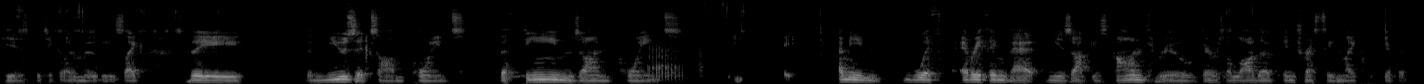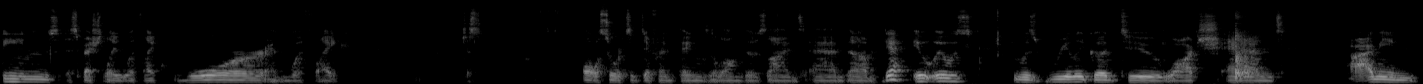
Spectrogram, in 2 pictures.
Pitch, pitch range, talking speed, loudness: 100 Hz, 90-110 Hz, 125 wpm, -40 LUFS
